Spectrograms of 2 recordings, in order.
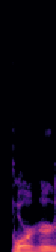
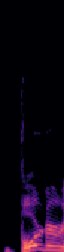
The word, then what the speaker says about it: Borger: I remember Joe McHugh mispronouncing Stan Hansen was from Borger, Texas and Mchugh was going 275 pounds from Border, Texas.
